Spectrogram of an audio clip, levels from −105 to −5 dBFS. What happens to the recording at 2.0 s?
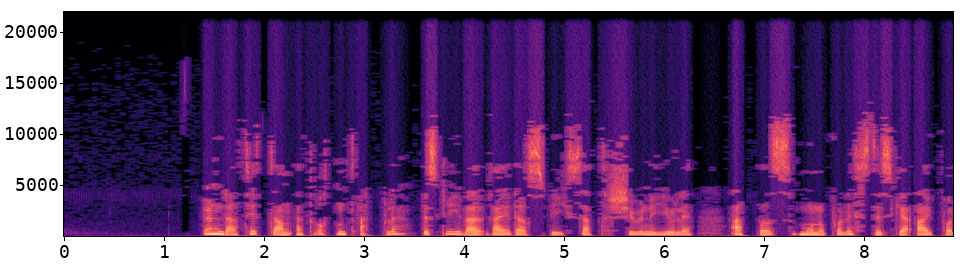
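At 2.02 s a pre-echo appears: a hiss lasting about 40 ms, up to 2.06 s, that runs ahead of a sharp attack and softens its onset. The transform block's quantisation noise, scaled for the loud attack, spills into the quiet gap before it. On a spectrogram this shows as a smear of broadband energy just left of the attack's vertical edge. The waveform shows a low, grainy ramp before the transient instead of a clean start.

The wider sound has heavy transform-codec damage, likely from WMA compression at a low rate consistent with about 24 kbps. The speech has a ringing, washy quality, with hiss that swells and fades with the signal. On a spectrogram, weak detail appears as blocky patches and holes where quieter components were zeroed.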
